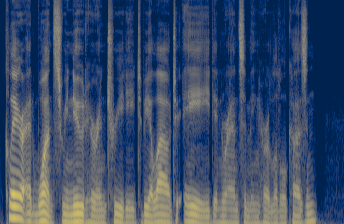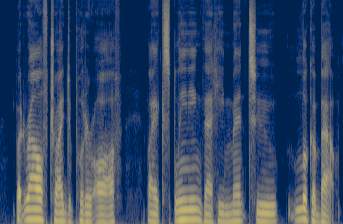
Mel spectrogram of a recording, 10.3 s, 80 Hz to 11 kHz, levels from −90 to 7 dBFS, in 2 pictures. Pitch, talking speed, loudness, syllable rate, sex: 115 Hz, 180 wpm, -20 LUFS, 5.0 syllables/s, male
